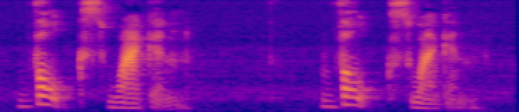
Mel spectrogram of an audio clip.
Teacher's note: So the word has three syllables, and the first one is stressed.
